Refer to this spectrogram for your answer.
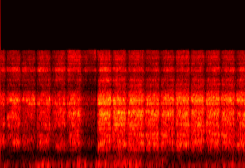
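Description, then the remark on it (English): Quiet, steady gnawing: a fine, rapid scraping rasp with a brisk rhythmic texture that gets noticeably louder about a third of the way in and continues without pause. No one speaks. “Oh, there is a little gnawing. I heard it again.”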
